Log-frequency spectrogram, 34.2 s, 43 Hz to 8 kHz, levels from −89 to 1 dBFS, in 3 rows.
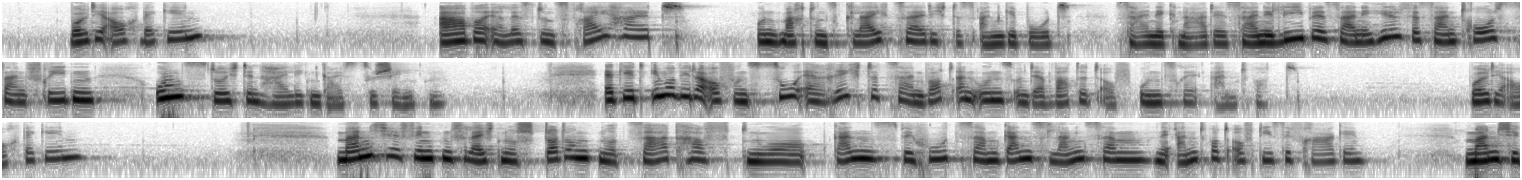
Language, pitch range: German, 190-250 Hz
